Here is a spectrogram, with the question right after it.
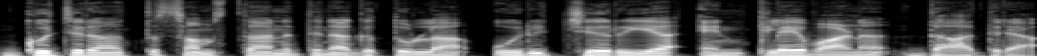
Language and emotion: Malayalam, neutral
